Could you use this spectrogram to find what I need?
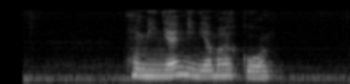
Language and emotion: Russian, neutral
